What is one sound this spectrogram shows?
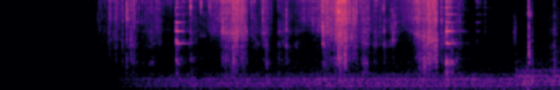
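Crispy fried snacks crunch and crackle as a hand crushes them.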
